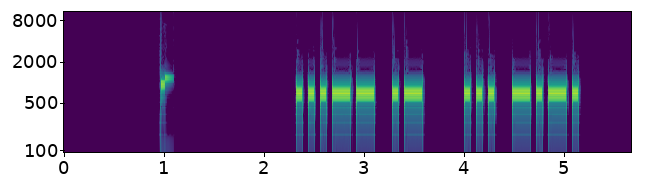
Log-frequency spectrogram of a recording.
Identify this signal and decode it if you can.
Morse code, heard as a keyed tone, about 20 wpm, 700 Hz. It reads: 3A SC
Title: Field Day Exchanges - 20wpm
